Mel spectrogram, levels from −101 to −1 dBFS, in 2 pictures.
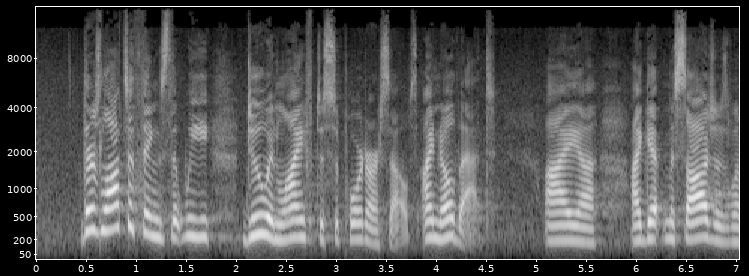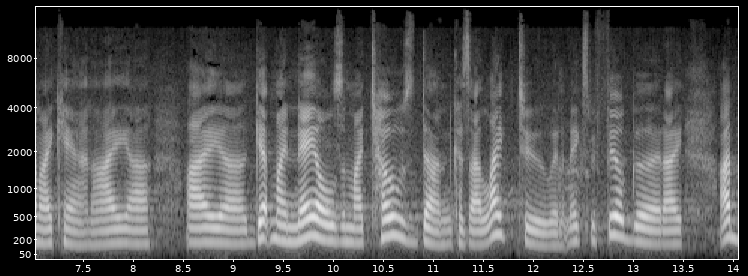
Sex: female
